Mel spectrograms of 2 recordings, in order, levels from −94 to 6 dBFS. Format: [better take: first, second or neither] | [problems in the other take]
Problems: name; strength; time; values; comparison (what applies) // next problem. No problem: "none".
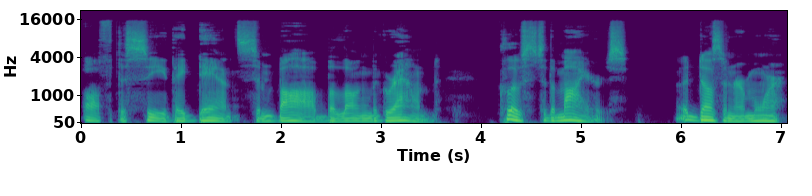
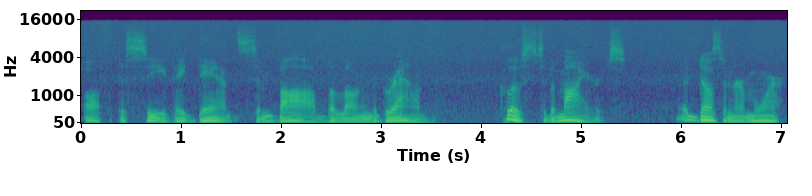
first | hiss; noticeable; throughout; 10 dB below the speech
